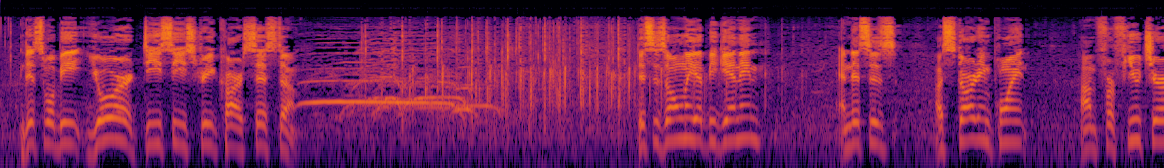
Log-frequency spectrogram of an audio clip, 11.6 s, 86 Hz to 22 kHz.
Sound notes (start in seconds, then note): 3.0 cheers and applause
